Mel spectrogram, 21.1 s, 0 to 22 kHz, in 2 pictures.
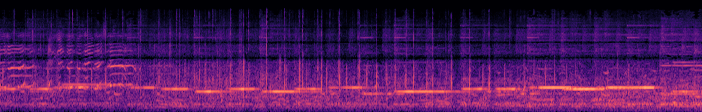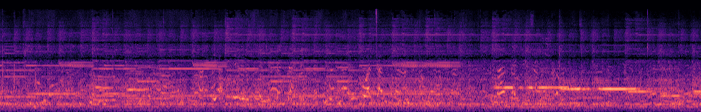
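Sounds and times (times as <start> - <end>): crowd noise: 0.0 - 21.0.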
